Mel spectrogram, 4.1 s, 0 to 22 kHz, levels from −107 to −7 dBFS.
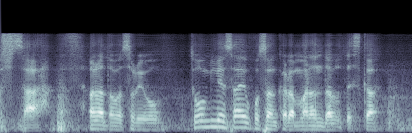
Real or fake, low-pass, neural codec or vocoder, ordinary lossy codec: fake; none; codec, 16 kHz, 0.7 kbps, FocalCodec; none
